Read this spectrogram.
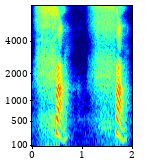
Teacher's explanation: فا ادا ہوتا ہے جب آپ کے اوپر والے سامنے والے دو دانت آپ کے نچلے ہونٹوں کے اندرونی حصے سے ملتے ہیں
